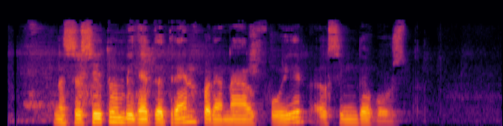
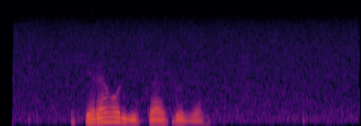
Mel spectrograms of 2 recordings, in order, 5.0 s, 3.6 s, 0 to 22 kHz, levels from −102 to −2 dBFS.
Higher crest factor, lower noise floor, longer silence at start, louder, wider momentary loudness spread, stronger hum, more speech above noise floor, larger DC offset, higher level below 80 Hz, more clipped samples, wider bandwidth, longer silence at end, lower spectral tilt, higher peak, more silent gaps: about the same, 18 dB vs 20 dB; about the same, -72 dBFS vs -71 dBFS; about the same, 0.3 s vs 0.2 s; first, -24 LUFS vs -49 LUFS; second, 12 LU vs 24 LU; neither; first, 49 dB vs 24 dB; neither; first, -70 dBFS vs -88 dBFS; neither; second, 11.5 kHz vs 16 kHz; first, 1 s vs 0.1 s; second, -6 dB/octave vs -7.5 dB/octave; first, -6 dBFS vs -32 dBFS; neither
